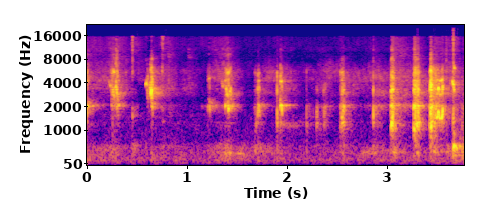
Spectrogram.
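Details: Several happy pet budgies, quiet, sharp chirps and short twittering notes spaced through a soft warble, growing busier toward the end.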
